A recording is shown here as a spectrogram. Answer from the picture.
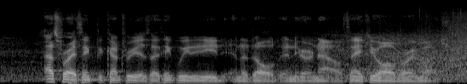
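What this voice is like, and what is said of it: Usual voice. Nothing is said of it.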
